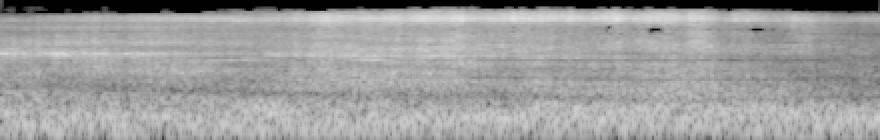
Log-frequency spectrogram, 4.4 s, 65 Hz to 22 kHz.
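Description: Boeing 737-800's CFM56-7B turbofan engines at takeoff thrust during the takeoff roll: a loud, steady jet rumble, with a high hiss that swells in the middle.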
